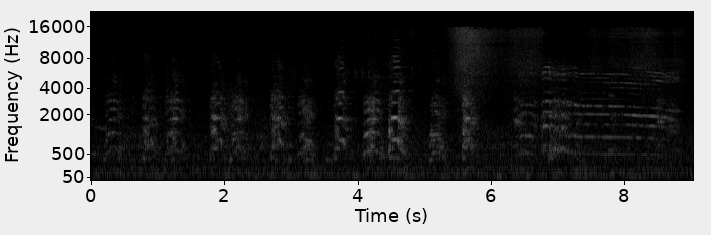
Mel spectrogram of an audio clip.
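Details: Kholmogory geese on a farm, 29 March 2021: a run of repeated harsh, nasal honks for about five seconds, then a rooster's long crow over a steady low rumble.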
